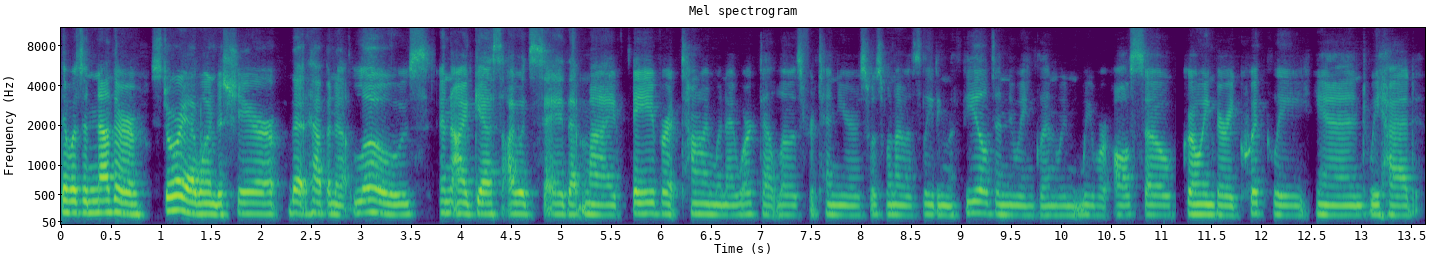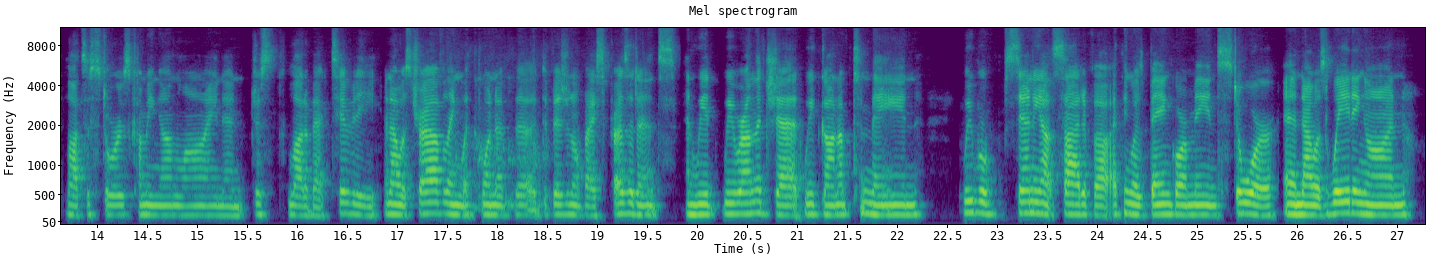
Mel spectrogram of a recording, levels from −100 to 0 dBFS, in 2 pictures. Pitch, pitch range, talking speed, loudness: 170 Hz, 160-180 Hz, 225 wpm, -22 LUFS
